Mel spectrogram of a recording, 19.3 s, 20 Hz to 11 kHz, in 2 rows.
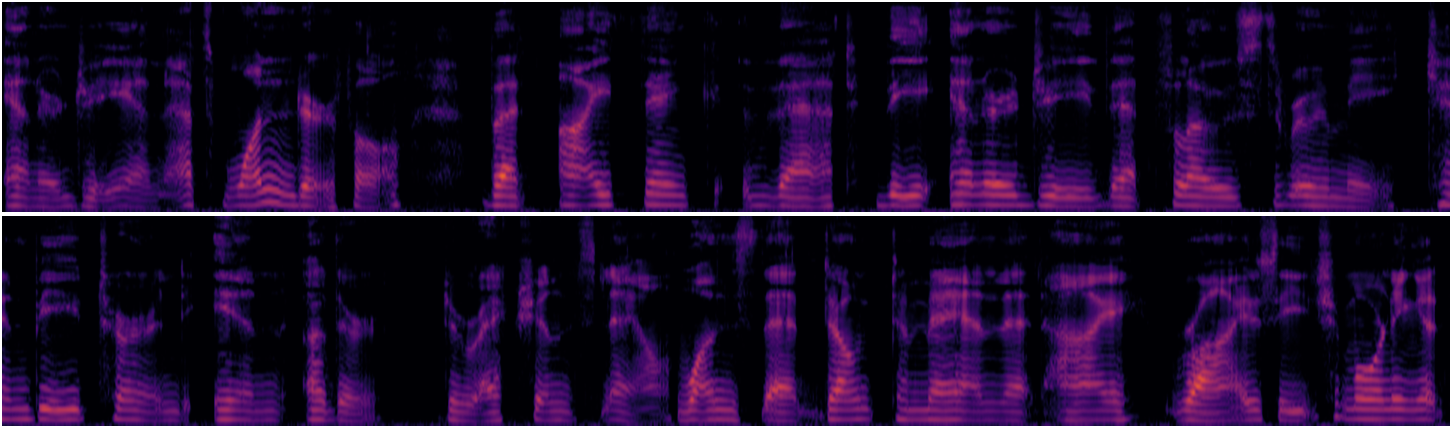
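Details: Adult female with spasmodic dysphonia diagnosed in 1998, treated every four months with botulinum toxin injections into the vocal cords; spasmodic dysphonia.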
